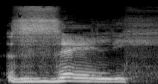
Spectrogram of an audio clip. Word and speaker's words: Selig: Just watch the German pronunciation. Selig. Nice soft sound for the G there.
